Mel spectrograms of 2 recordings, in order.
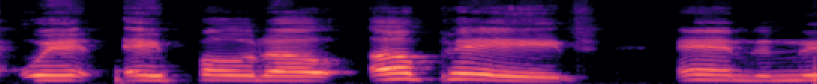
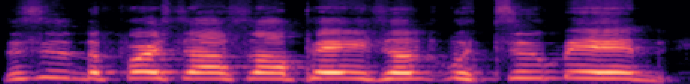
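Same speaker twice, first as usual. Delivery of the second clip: excited joke setup; 5 semitones higher, 7 dB louder than usual. Real, not acted.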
